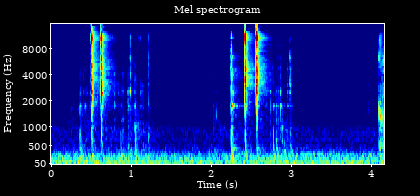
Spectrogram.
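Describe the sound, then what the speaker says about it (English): A torque wrench tightens the flywheel nut on a KTM XC TBI, giving two pairs of sharp metallic clicks close up, one pair early and one later, separated by quiet shop background. "We're going to torque that down to 60 newton meters."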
